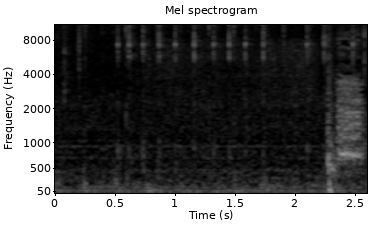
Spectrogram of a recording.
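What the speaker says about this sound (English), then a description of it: "Sorry if you guys can hear my mouse clicking in the background." Sharp computer clicks tap out close and fairly quiet in a quick irregular run while a Minecraft game is played, ending in a brief louder burst.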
